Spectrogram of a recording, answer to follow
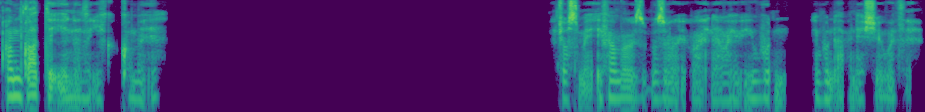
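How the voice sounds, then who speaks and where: A man playing a shy, protective werewolf in a romantic ASMR roleplay, speaking haltingly and reassuringly in a gravelly, husky voice. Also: on the high side, level tone, no echo, clean studio sound, exaggerated voice. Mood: gentle concern. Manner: halting, awkward, softly reassuring. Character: shy, protective, tender young male werewolf in love. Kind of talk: romantic ASMR audio roleplay, intimate and conversational.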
